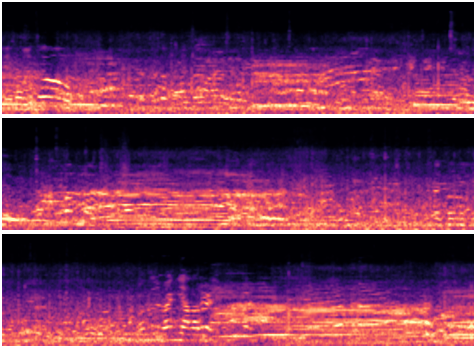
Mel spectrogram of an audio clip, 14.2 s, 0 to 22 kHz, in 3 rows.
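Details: Lowing of Sahiwal bulls at a Madaripur cattle market during rain, 3 September 2024. Long, wavering moos come in bursts, overlapping with steady chatter of buyers and sellers.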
